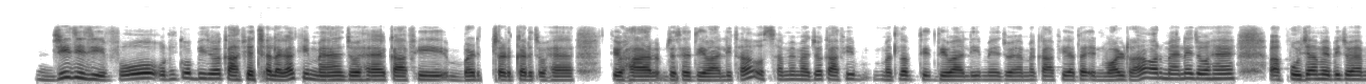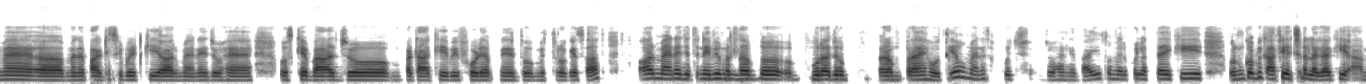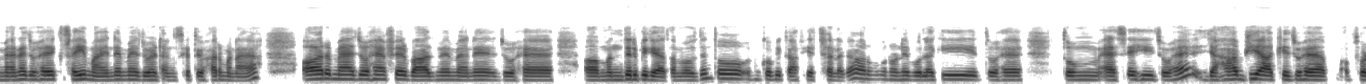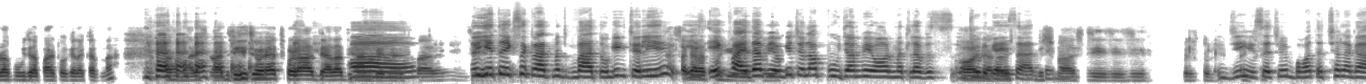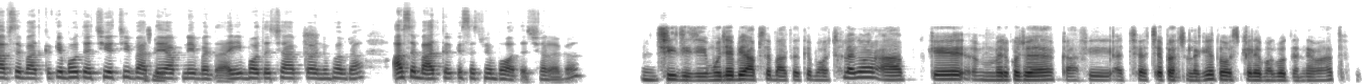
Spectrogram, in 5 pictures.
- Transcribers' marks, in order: in English: "इन्वॉल्व्ड"; in English: "पार्टिसिपेट"; laugh; laughing while speaking: "भी जो है थोड़ा ज़्यादा ध्यान देना इस बार"; in English: "एग्ज़ैक्ट्ली"
- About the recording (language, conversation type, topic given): Hindi, podcast, किस त्यौहार में शामिल होकर आप सबसे ज़्यादा भावुक हुए?
- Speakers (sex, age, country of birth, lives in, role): female, 35-39, India, India, host; male, 20-24, India, India, guest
